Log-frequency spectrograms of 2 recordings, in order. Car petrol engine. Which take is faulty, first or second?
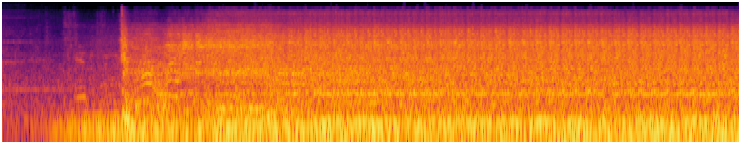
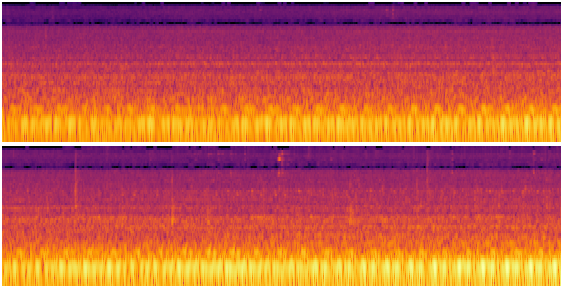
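first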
